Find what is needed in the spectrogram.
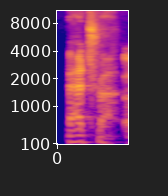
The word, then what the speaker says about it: Batroc: Batroc.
